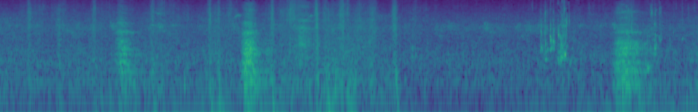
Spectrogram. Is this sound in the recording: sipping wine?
no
